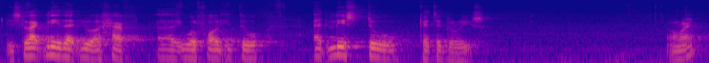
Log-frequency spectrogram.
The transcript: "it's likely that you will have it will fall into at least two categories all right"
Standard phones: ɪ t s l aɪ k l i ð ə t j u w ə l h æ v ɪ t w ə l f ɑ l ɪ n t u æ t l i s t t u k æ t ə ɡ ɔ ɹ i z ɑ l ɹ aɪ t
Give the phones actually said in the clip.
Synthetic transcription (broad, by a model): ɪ t s l aɪ k l i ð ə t j u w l h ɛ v ɪ t w ə l f ɑ l ɪ n t u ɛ t l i s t t u k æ t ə ɡ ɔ ɹ i s ɑ l ɹ aɪ t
